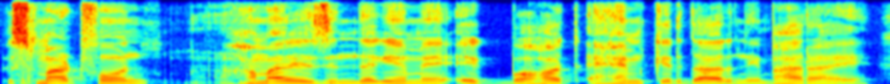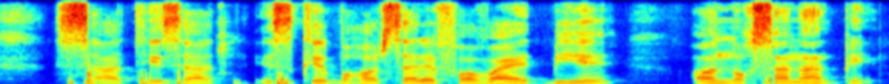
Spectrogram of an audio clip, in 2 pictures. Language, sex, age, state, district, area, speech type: Urdu, male, 18-30, Telangana, Hyderabad, urban, spontaneous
